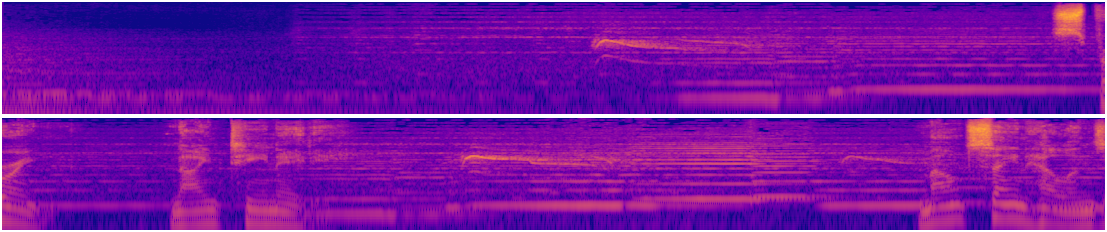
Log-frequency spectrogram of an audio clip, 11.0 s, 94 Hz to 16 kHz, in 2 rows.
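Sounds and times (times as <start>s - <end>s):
soundtrack music: 0.0s - 11.0s.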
